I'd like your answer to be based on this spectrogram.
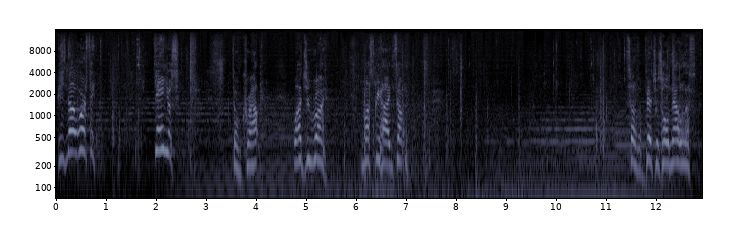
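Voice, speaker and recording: An actor playing a tense young American soldier in a war video game, speaking up urgently and earnestly. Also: male voice, sits high, normal speed, long pauses. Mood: urgent, angry. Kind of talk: cinematic war game acting. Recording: loud music behind the voice.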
